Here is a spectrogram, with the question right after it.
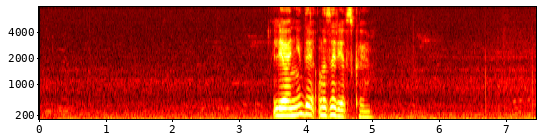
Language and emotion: Russian, neutral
